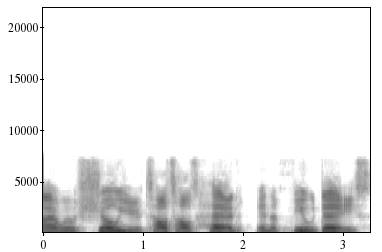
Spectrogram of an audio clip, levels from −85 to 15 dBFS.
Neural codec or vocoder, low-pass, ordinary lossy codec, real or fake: none; 7.2 kHz; MP3, 48 kbps; real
